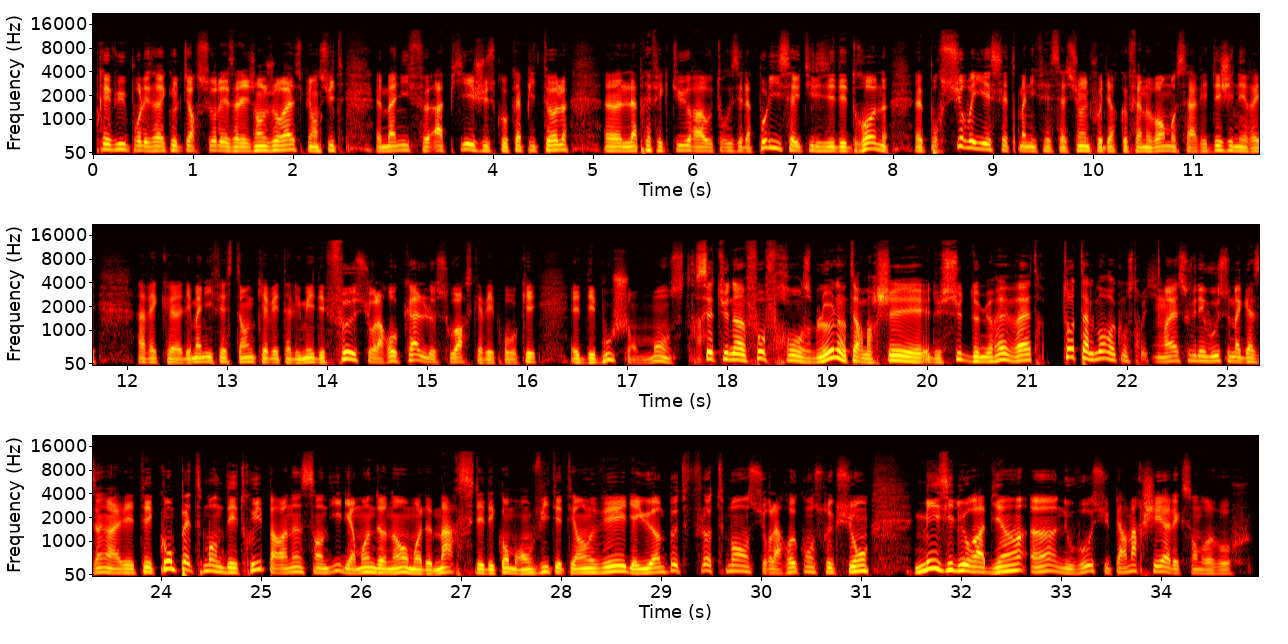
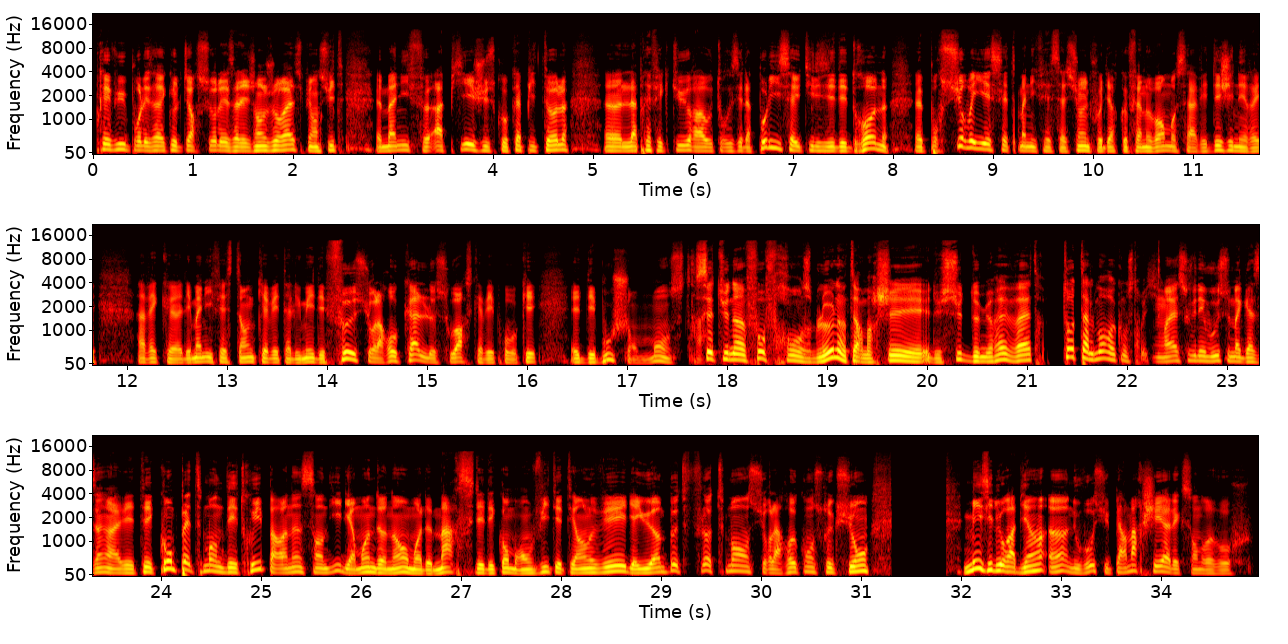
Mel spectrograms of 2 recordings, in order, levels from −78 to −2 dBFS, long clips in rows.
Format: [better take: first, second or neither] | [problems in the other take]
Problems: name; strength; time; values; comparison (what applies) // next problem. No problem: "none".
first | audio freezing; at 31 s for 0.5 s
